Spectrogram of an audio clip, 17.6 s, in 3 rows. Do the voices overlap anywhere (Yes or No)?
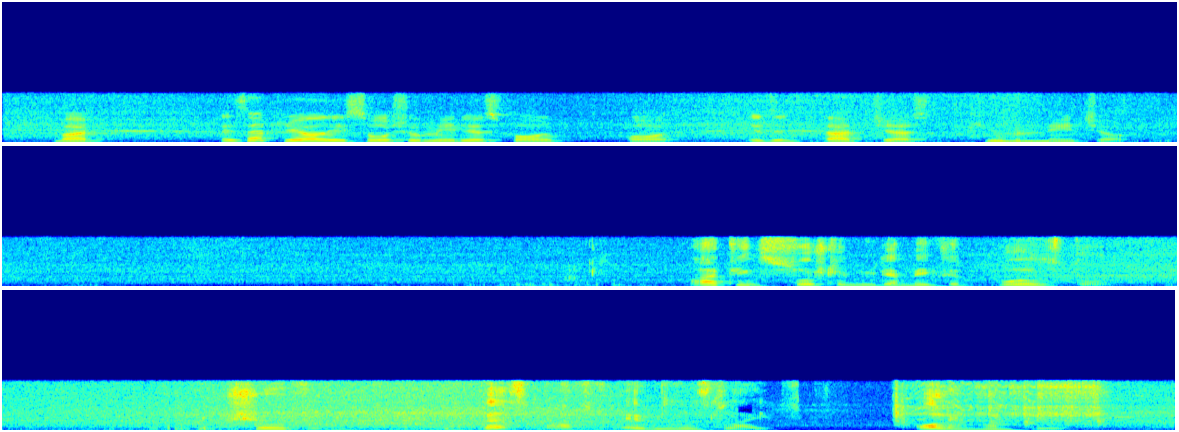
No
